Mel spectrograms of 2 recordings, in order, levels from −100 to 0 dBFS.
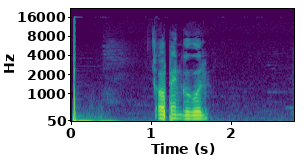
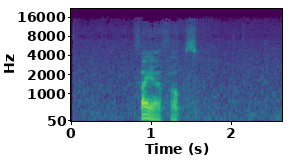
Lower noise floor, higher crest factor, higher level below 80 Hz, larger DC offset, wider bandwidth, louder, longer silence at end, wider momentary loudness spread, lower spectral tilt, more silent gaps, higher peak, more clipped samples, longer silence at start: first, -62 dBFS vs -57 dBFS; about the same, 20 dB vs 24 dB; first, -32 dBFS vs -62 dBFS; neither; about the same, 16.5 kHz vs 15 kHz; first, -19 LUFS vs -24 LUFS; about the same, 1.1 s vs 1.1 s; second, 8 LU vs 20 LU; first, -8 dB/octave vs -6.5 dB/octave; neither; about the same, -2 dBFS vs -4 dBFS; neither; second, 0.05 s vs 0.9 s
